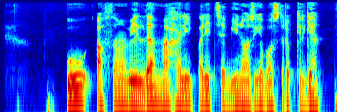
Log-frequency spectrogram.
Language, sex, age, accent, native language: Uzbek, male, 18-24, Surxondaryo, Uzbek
